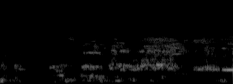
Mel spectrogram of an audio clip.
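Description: A rooster crowing, one drawn-out call starting about half a second in, heard thinly through a security camera's microphone.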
